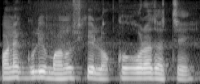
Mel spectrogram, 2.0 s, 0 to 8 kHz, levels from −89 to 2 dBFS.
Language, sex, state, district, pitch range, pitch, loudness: Bengali, male, West Bengal, Alipurduar, 135-150 Hz, 150 Hz, -16 LUFS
